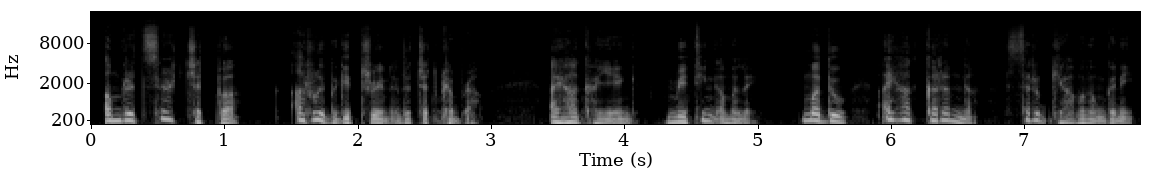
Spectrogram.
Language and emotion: Manipuri, fearful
